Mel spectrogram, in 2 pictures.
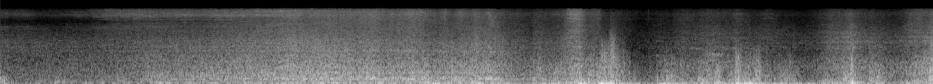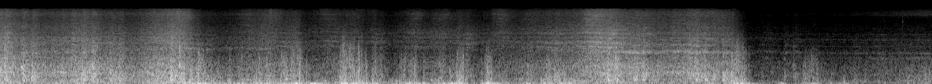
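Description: Freight train hauled by a JR Freight EF510 electric locomotive passing at high speed: a rising rumble as it comes in, then the rhythmic clickety-clack of the wagons' wheels over the rail joints. The noise falls away suddenly near the end as the last wagon passes and the train recedes.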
